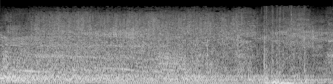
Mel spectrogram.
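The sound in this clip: A gunshot sound effect from an audio drama: a loud, booming blast that does not die away but holds as a dense, rumbling roar through the whole clip.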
